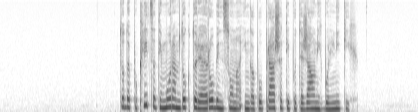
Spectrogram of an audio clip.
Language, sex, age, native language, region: Slovenian, female, 18-29, Slovenian, Drava region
